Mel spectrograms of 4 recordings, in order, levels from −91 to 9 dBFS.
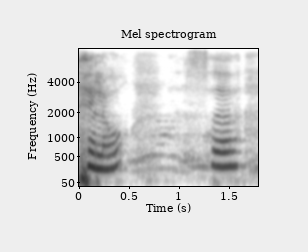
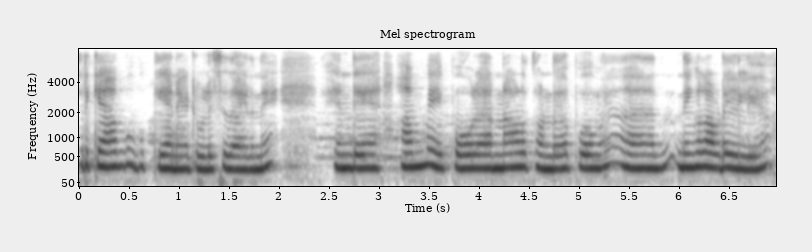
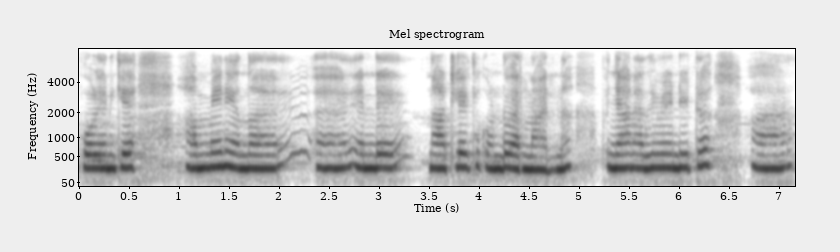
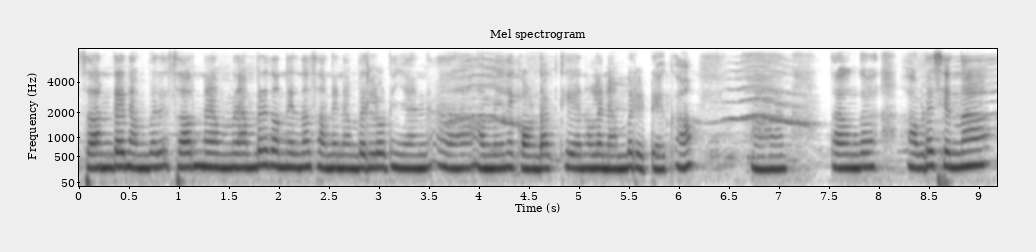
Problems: background sounds at intervals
